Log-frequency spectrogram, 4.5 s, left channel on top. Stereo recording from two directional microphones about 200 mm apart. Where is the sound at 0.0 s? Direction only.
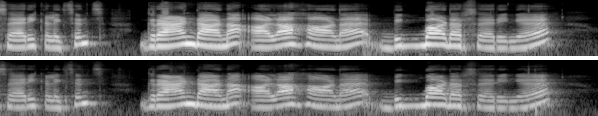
45° left (ahead or behind).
